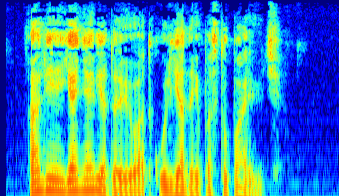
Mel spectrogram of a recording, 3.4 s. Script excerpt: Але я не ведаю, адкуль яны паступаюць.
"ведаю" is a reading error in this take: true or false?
false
